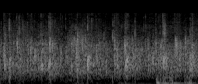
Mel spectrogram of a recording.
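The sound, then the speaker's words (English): A church audience claps their hands for Jesus during a sermon, a dense, steady patter of many overlapping claps sustained throughout with no talking. “So now you can clap your hands for Jesus.”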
